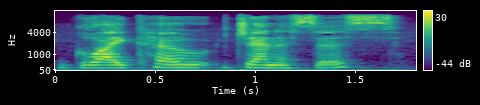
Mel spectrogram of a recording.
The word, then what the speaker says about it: glycogenesis: glycogen, that process is glycogenesis, right? Storing glycogen. So it's really got both roots. It's got glycogen and genesis, glycogenesis, but don't put the other gen in there.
